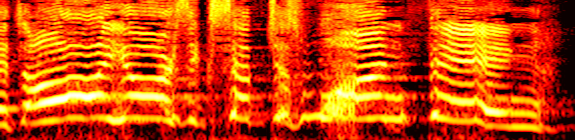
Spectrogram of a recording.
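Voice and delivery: high, loud, slow proclamation; voice of God. Retold or imitated. God telling Adam and Eve, loud and slow. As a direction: declare it like God giving Eden.

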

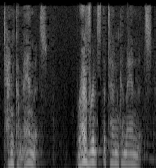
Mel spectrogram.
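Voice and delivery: very soft, low, awed tone; hushed reverence. Acted. Believers thinking of the commandments, hushed and reverent. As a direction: drop to a reverent near-murmur. Acts people's reverent thought.

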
